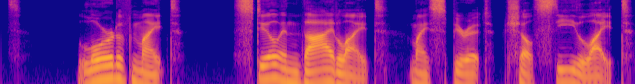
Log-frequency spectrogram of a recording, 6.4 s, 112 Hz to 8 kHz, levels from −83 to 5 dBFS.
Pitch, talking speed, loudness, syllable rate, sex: 110 Hz, 125 wpm, -19 LUFS, 3.5 syllables/s, male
